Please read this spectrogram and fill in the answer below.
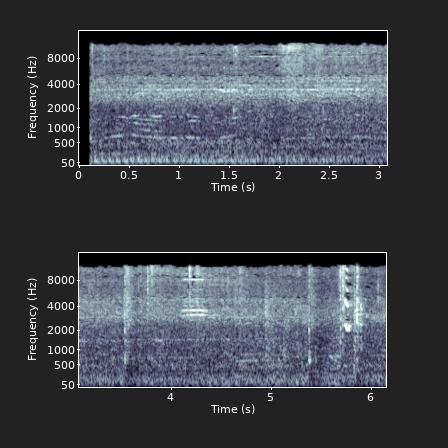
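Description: Busy street sound: a steady rumble of road traffic with indistinct voices, and a few sharp clicks in the second half.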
